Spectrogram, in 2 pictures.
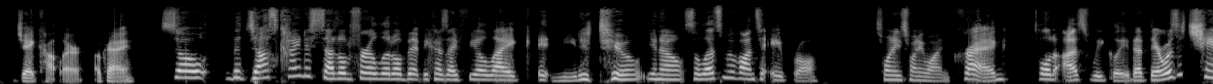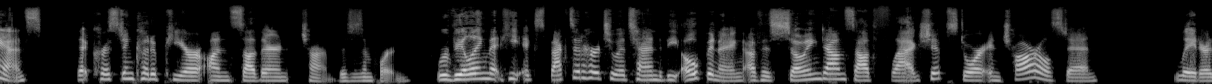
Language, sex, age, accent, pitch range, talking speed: English, female, 20-39, American, 190-265 Hz, 165 wpm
